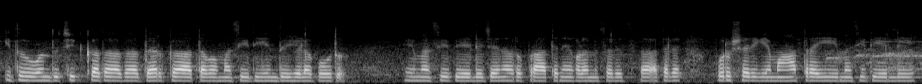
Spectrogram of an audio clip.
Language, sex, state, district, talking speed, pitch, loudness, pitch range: Kannada, female, Karnataka, Raichur, 115 wpm, 175 Hz, -18 LUFS, 170-180 Hz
